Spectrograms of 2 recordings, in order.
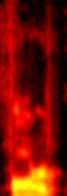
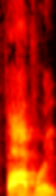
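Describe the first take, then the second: First: The R sound comes before the V sound. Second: The R sound comes after the V sound. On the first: The speaker calls it wrong. "flies in the face of, like, the order of letters" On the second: The speaker calls it right. "no, it's Favre, buddy"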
